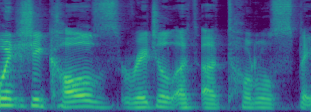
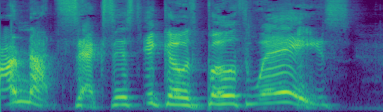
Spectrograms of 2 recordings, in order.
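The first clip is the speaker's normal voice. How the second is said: sleazy, pervy cartoon-villain voice, high and loud; 7 semitones higher, 6 dB louder than usual. Mocking a Yu-Gi-Oh villain's lines, done in a Sheen-like villain voice. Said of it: "every one of those lines sounds even fucking skankier".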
